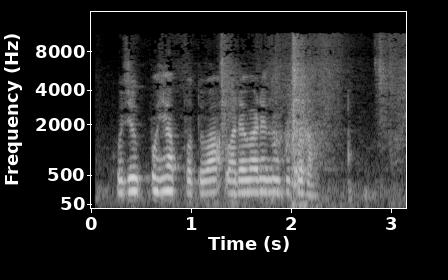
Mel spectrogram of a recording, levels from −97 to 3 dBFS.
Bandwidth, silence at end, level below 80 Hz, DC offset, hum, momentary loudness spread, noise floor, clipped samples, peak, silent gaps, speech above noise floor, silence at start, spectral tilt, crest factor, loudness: 11.5 kHz; 0 s; -50 dBFS; under 0.1%; none; 21 LU; -45 dBFS; under 0.1%; -6 dBFS; none; 23 dB; 0.25 s; -4.5 dB/octave; 18 dB; -22 LUFS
